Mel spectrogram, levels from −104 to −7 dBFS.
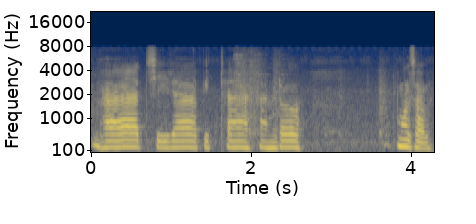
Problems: background sounds at intervals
